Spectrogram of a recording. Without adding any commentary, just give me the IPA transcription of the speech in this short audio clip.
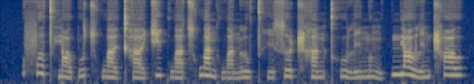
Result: f ɤ˥˨ t̪ʰ j ɑ˨˩ ʊ̯ p u˦ t͡sʰ w a˨˩ ɪ̯ kʰ a˨˦ ɪ̯ t͡ɕ i˥˨ k w ä˨˦ t͡sʰ w a˥˨ n x w a˨˦ n l u˨˦ t̪ʰ i˨˩ s ɹ̩˥˨ ʈ͡ʂʰ a˦ n kʰ u˥˨ l i˦ n̪ ʊ˥˨ ŋ | n̪ j ɑ˥˨ ʊ̯ l i˨˦ n ʈ͡ʂʰ ɑ˦ ʊ̯

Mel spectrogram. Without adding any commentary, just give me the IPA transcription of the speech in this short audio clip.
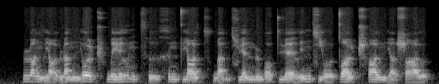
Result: ɻ ɑ˥˩ ŋ l j ɑ̰˨˩ ʊ̯ ɻ a˥˧ n n̪ j o˥˩ ʊ̯ ʈ͡ʂʰ w e˧˥ ɪ̯ l ə˥˩ n t͡sʰ ɹ̩˨˩ x ə˥ n t̪ j ɑ˧˥ ʊ̯ t͡sʰ w a̰˨˩ n ɕ ɥ ɛ˥ n ɻ w ɔ˥ t̪ ɥ ɛ˥˩ l i˥ n ɕ j o˧˥ ʊ̯ t̪ ɑ˥˩ ʊ̯ ʈ͡ʂʰ ɑ˥ ʊ̯ n̪ j ä̰˨˩ ʂ ɑ˥ ʊ̯

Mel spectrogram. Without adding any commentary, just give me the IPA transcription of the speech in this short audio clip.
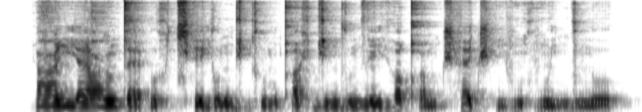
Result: ʕ i˦ j æ˦ ʕ ũ˦ t æ˨ ʔ o˨ x t͡ɕʰ e˦ j o˦ ŋ ɡ i˨ ɡ ʔ u˦ m qʼ æ˦ x ɡ i˦ n d u˦ n z ẽ˦ j ɦ o˦ qʼ u˨ m t͡ʃʰ æ˦ t͡ʃʰ i˨ v ũ˨ x v ũ˦˨ j ŋ ɡ u˦ n o˦

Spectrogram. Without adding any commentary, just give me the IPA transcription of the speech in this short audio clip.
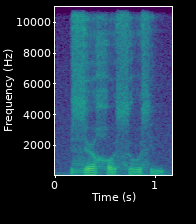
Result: z ɛ χ ɤ s ɤ s i

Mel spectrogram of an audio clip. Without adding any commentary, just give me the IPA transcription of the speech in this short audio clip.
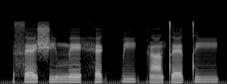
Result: s ɛ˨ ʃ i˨ m e˧ h ɛ˧ k͡p i˧ k ã˨ t ɛ˨˦ t i˦

